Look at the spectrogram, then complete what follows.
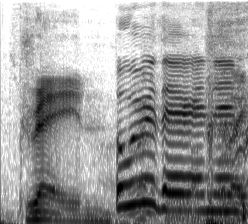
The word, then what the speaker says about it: Gruene: It just bothers me how they spell it. Like, Oh. Gruene. yeah. Yeah, it's It's weird. weird. But Grain.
